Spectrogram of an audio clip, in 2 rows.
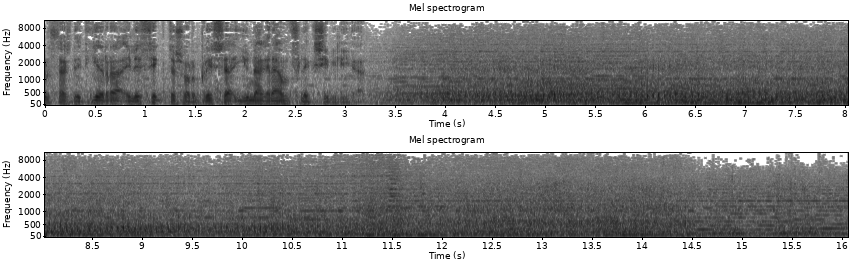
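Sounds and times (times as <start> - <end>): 
speech: 0.0 - 3.6
helicopter engine roar with low rumbling throb: 3.2 - 16.0.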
